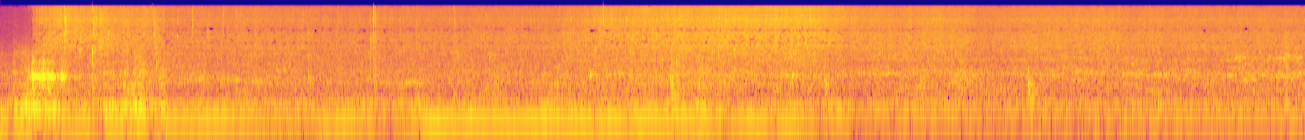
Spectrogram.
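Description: Chopped shallots tipped into hot oil in a nonstick kadai, hitting with a loud sizzle about half a second in. They keep sizzling steadily as they fry with garlic and curry leaves under a stirring spatula, and the sizzle swells in the middle.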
